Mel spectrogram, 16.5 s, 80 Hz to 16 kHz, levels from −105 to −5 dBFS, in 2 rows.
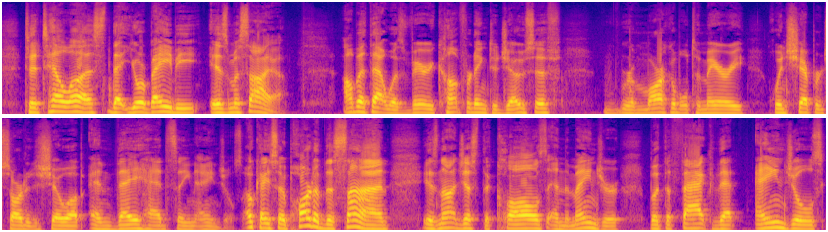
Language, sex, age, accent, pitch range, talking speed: English, male, 30-49, American, 120-145 Hz, 180 wpm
